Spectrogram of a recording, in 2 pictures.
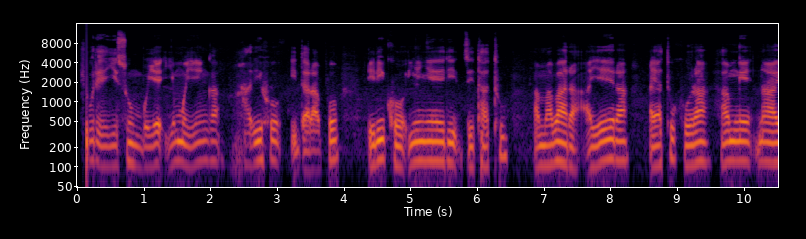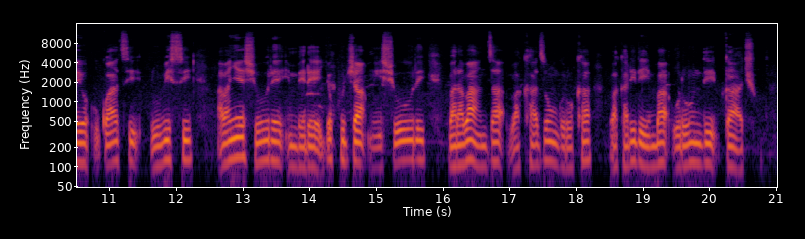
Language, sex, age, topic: Rundi, male, 18-24, education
